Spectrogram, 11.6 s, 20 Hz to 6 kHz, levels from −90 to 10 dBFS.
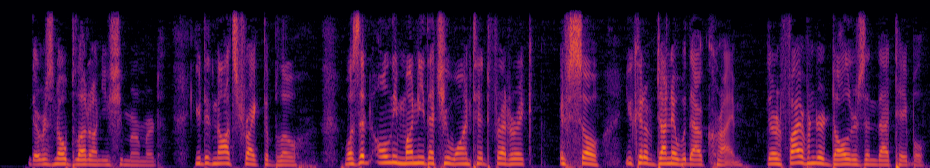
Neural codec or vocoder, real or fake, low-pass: none; real; 5.4 kHz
